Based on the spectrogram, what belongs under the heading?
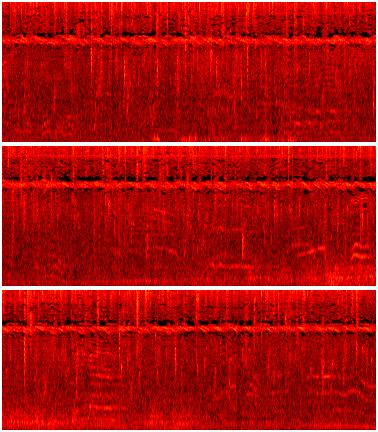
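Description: Steady rain falling on floodwater: a dense, even spatter of drops.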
